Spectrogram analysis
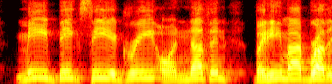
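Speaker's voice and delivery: ordinary talk, nothing marked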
